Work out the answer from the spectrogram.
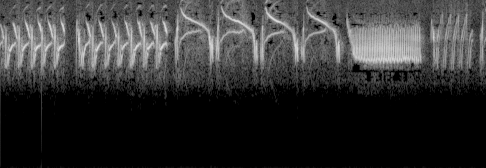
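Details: Training song of a Horsfield's bush lark, meant to add new material to young larks' repertoires: quick trilled bursts, then a series of slurred, descending whistled notes, a sustained buzzy tone and a final short trill.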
